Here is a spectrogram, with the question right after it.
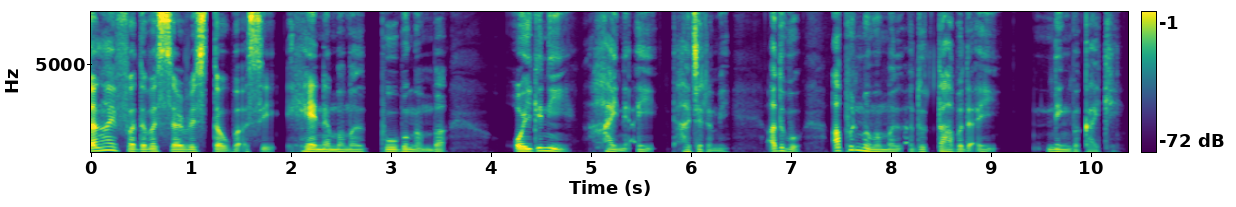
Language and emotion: Manipuri, sad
